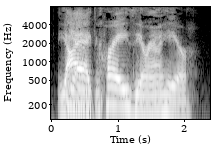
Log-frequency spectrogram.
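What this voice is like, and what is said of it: Bad put-on Southern country accent. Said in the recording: “that was the worst country accent.”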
